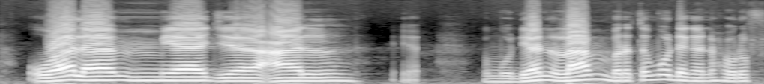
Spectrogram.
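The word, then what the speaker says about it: ولم يجعل: di sini warna ungu, itu hukum bacaannya qalqalah, yaitu suara jimnya dipantulkan, tidak walam yaj'al tapi dia ada pantulannya, walam yaj'al.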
